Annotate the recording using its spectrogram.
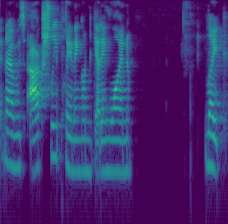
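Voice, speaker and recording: The speaker is a woman with a medium pitch. She talks at a fairly quick pace with fairly even intonation. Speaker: law student vlogger. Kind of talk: casual vlog chat. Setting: at home in apartment. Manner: soft-spoken.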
